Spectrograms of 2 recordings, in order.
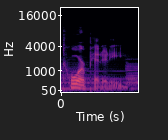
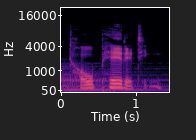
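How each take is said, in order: First: The word is said with an R sound. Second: The word is said without an R sound. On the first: The speaker calls it wrong. "I was gonna pronounce the R" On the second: The speaker calls it right. "It said the R was silent"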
